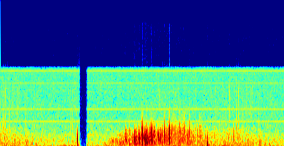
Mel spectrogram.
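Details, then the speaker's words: Coarse crackles in lung sounds: low-pitched, bubbling pops clustered during one breath over faint hum, less intense and longer than fine crackles; associated with congestive heart failure and pneumonia. "as noted on the previous display coar crackles are in general lower pitched less intense and of longer duration than fine crackles the most common conditions associated with coarse crackles are congestive heart failure and pneumonia"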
